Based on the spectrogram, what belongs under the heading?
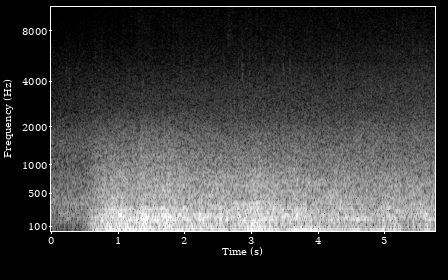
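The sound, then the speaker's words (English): A heavy night-time thunderstorm roars in, with a deep rolling rumble of thunder swelling after a quieter start, blended with gale winds striking hotel walls and steady rain clattering on the window throughout. No voices. “I couldn't say whether it was due to the flashes of light or the noise, but I woke in the night to the storm in full flow.”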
